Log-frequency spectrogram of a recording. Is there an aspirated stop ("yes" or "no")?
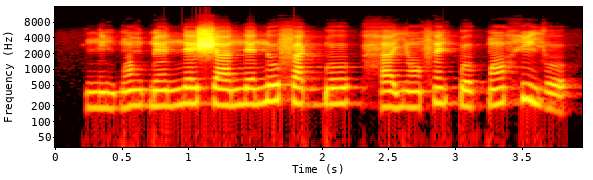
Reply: no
